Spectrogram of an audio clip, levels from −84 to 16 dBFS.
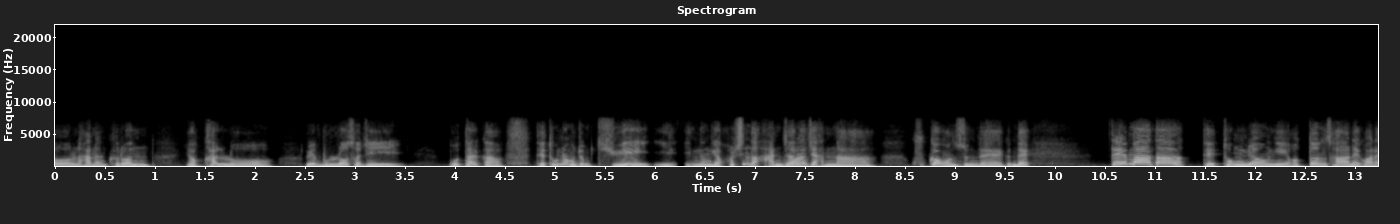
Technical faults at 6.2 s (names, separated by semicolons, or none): lost AMR speech frames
